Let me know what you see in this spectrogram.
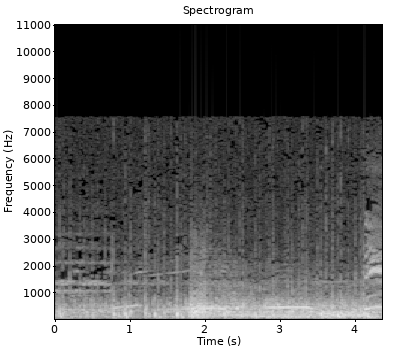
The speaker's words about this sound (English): But just then, a big crack of thunder spooked the cattle and a stampede was on, with Jingles right in the path of a big steer gone mad.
